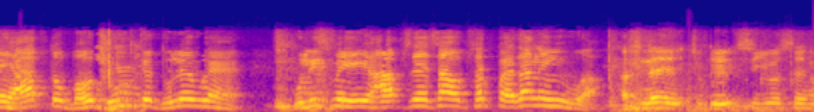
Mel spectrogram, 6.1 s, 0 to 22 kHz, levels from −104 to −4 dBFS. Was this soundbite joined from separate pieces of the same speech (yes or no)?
no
